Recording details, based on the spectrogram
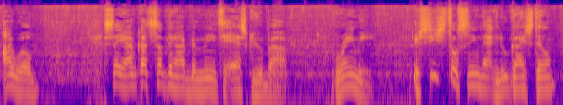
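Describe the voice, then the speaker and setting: A man playing a troubled, weary police detective in an audio drama, speaking gravely and plainly. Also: mid-range voice, lively intonation, moderate pace, a little hiss or hum, lightly acted. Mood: tired, gentle.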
